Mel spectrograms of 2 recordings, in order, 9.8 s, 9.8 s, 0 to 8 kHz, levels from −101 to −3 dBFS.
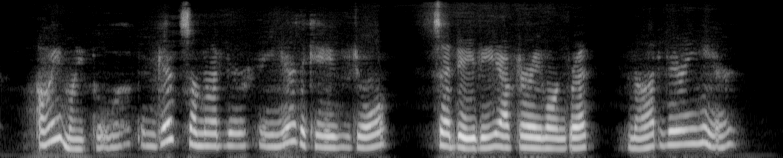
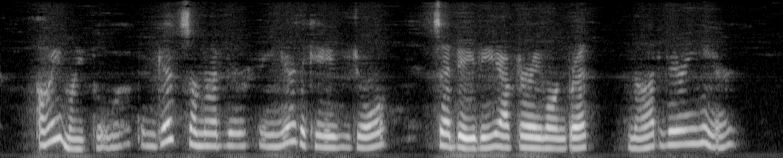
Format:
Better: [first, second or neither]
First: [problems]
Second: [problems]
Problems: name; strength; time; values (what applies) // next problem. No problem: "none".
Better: second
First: noise reduction (neural mask model Resemble Enhance denoiser)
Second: none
